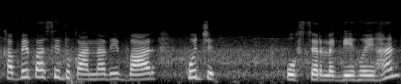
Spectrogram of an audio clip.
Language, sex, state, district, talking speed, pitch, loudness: Punjabi, female, Delhi, New Delhi, 150 wpm, 310 Hz, -15 LUFS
